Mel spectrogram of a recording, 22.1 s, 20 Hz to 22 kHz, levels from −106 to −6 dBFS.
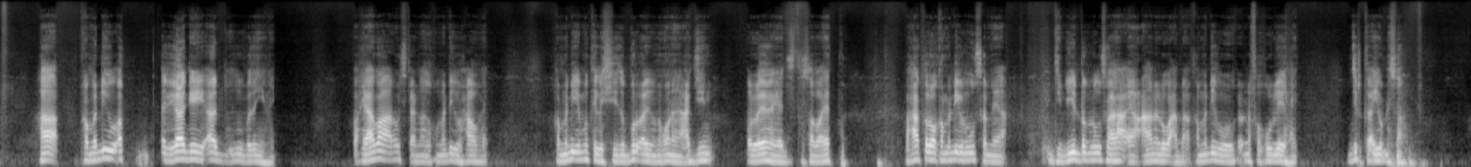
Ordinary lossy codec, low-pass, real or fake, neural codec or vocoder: none; none; fake; codec, 44.1 kHz, 1.7 kbps, Pupu-Codec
